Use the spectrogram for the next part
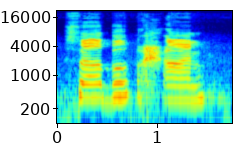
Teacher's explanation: سبحن، با پہ قلقلہ کریں گے، با حروف قلقلہ میں سے ہیں اور حروف قلقلہ ساکن ہیں، یعنی با کے اوپر جو جزم ہے تو با ساکن ہو گیا تو ہمیں با پہ قلقلہ کر کر پڑھنا ہے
